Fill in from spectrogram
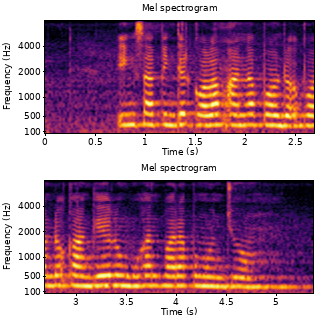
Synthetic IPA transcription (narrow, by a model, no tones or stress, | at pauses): ʔɪŋsapiŋɡɪrkolamanapɔɳɖɔʔpɔɳɖɔʔkaŋɡeluŋɡuɦanpaɾapəŋuɲd͡ʒʊŋ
